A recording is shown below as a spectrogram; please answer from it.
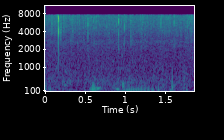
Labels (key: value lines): label: biophony
recorder: SoundTrap 300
